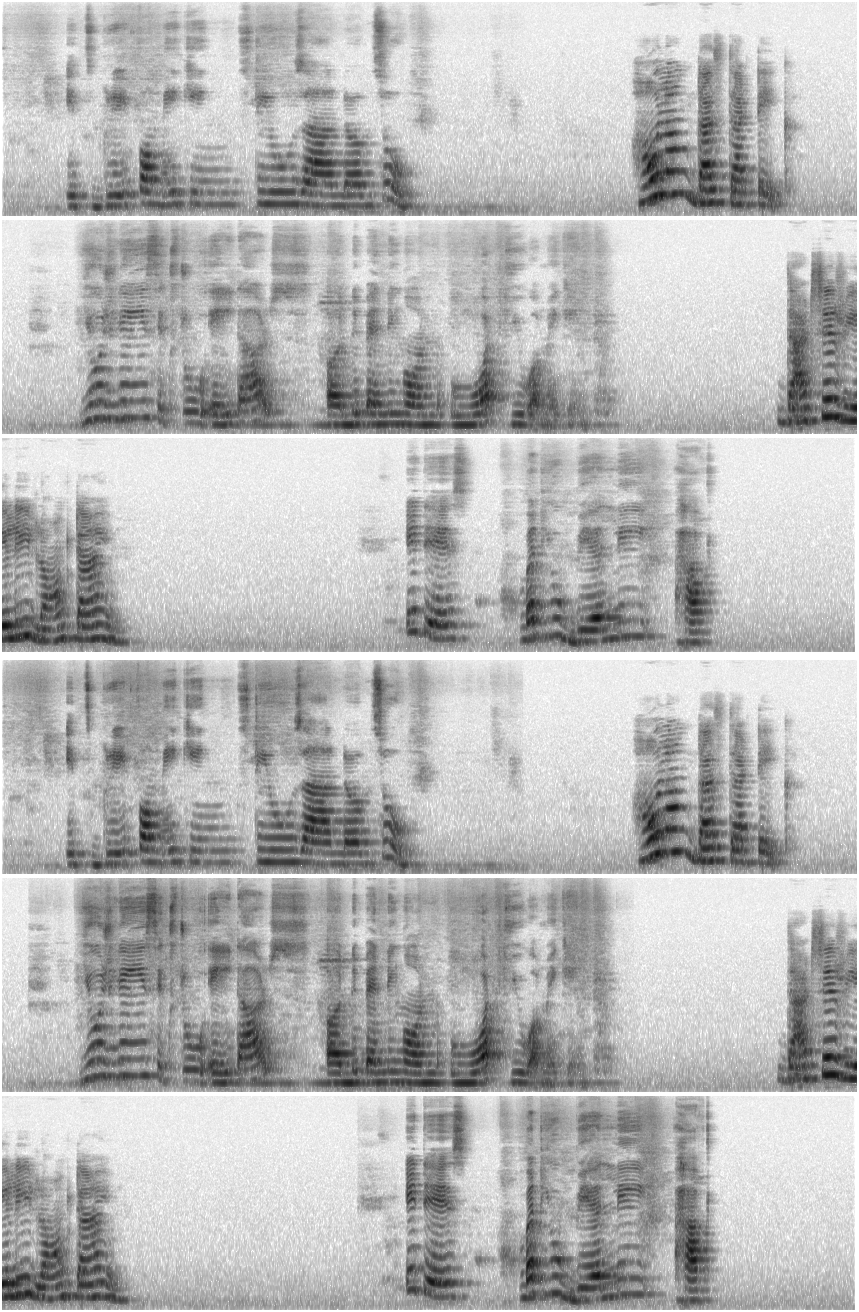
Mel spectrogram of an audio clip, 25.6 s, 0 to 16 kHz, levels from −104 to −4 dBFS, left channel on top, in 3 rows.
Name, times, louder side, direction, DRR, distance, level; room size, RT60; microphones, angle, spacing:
voice 1, 0.4-4.2 9.3-14.6 21.1-21.7 22.1-24.2, right 3 dB, 50° right, 0.4 m, -24 dB
voice 2, 6.3-7.7 16.3-18.3, equal, 80° left, 0.8 m, -20 dB
2.6 x 2.2 x 2.3 m
head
